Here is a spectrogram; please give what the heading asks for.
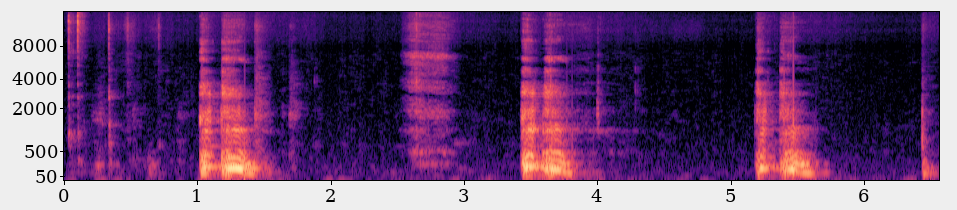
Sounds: Throat clearing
